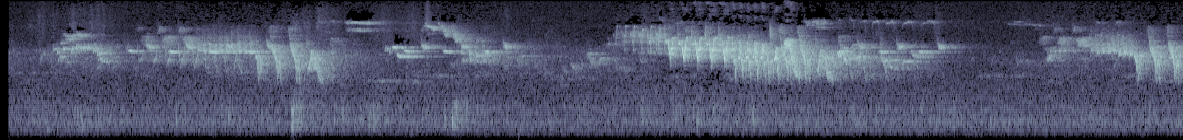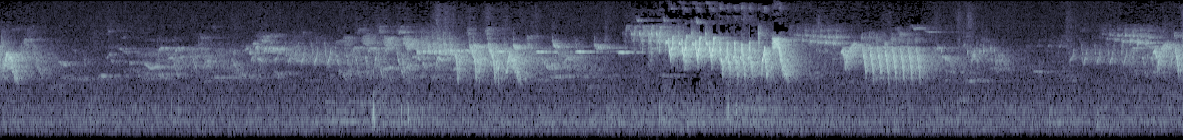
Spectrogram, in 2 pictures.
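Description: Small birds singing: rapid, high chirping trills in phrases of one to three seconds, repeating every few seconds.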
